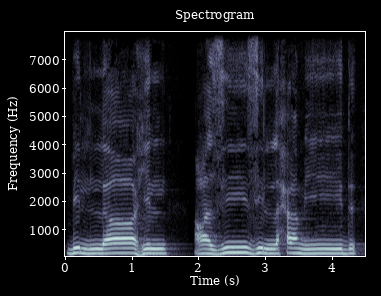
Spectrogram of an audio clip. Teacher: হা লাম জের হিল বিল্লাহিল এখানে আল্লাহর লামের ডানে জের আসছে বার নিচে জের আছে তাই আল্লাহর লামকে পাতলা আওয়াজে পড়তে হবে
